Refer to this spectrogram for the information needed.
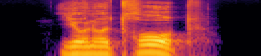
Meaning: ionotropic
- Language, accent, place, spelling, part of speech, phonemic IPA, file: German, Germany, Berlin, ionotrop, adjective, /i̯onoˈtʁoːp/, De-ionotrop.ogg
